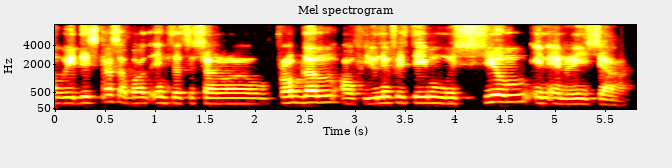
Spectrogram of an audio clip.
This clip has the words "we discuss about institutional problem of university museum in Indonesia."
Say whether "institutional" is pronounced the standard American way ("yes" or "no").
no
